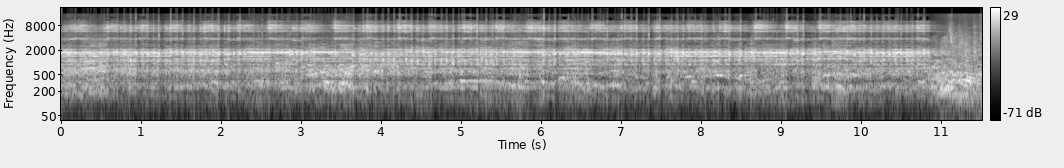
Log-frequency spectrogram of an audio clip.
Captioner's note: loud laughter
